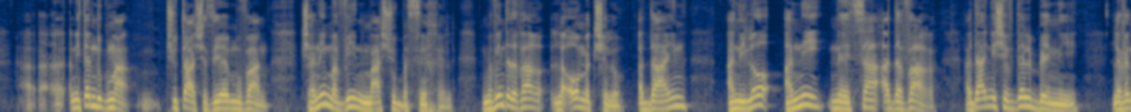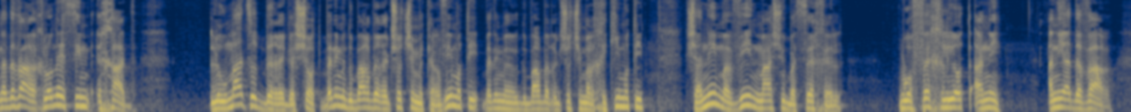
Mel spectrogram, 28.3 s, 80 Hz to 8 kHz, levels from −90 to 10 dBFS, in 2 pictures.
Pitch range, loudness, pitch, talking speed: 130-170 Hz, -13 LUFS, 145 Hz, 125 wpm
